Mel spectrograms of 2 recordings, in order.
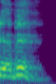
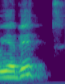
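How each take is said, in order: First: The final t sound is dropped. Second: The final t sound is pronounced.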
